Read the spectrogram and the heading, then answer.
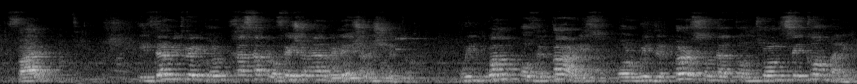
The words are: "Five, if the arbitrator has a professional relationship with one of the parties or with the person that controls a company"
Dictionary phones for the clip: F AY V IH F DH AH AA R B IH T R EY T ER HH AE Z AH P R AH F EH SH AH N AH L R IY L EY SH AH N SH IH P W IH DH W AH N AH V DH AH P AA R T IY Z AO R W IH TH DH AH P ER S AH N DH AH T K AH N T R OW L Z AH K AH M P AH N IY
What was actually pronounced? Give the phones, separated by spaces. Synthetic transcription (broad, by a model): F AY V IH F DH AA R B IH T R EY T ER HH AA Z AH P R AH F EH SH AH N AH L R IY L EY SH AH N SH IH P W IH DH W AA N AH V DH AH P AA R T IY S AO R W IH DH AH P ER S AH N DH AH T K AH N T R OW L S AH K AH M P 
